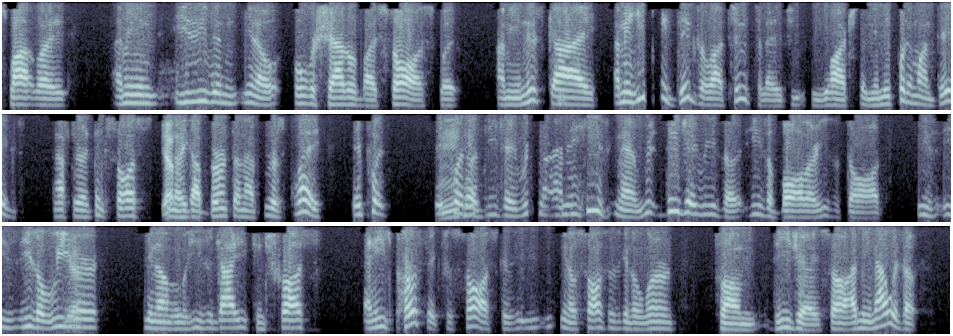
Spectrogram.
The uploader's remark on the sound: Live immediately after the Jets game against the Bills, I sat down and discussed the game! The callers went crazy on this show and the takes were flying! I take live callers!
